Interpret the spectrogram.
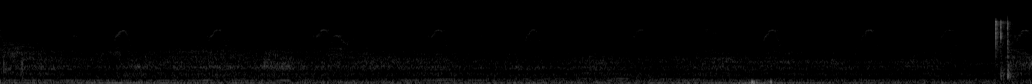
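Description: A bird chirping faintly and steadily, about one and a half short chirps a second, over a quiet room. A few sharp clicks come near the end.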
